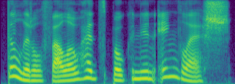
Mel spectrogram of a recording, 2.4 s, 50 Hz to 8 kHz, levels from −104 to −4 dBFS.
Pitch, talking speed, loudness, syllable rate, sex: 220 Hz, 180 wpm, -17 LUFS, 5.1 syllables/s, female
